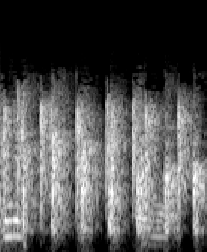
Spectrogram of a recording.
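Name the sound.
audience applause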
